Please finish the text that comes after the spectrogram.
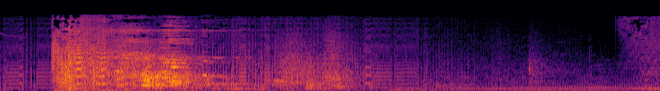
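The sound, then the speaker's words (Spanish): Harsh, crackling electrical static in a hospital with no electrical power bursts in after half a second. It is loudest for the first couple of seconds, then thins into a softer buzzing hiss before briefly flaring again at the end. “Esta estática no puede ser provocada por las instalaciones del lugar, ya que en el hospital no hay energía eléctrica.”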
